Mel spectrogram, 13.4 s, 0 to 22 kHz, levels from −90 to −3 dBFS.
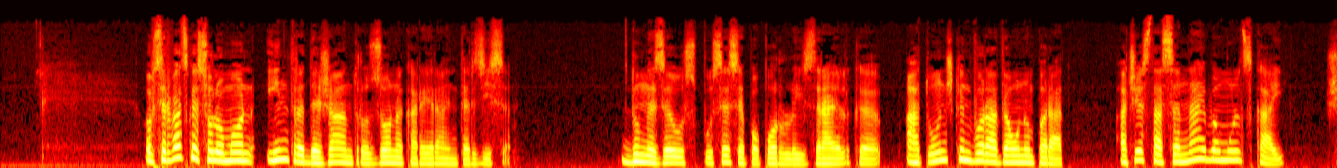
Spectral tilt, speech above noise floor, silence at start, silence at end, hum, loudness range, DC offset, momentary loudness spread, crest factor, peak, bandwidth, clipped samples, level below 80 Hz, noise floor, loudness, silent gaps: -6.5 dB/octave; 44 dB; 1.45 s; 0 s; none; 4 LU; under 0.1%; 8 LU; 16 dB; -2 dBFS; 14.5 kHz; under 0.1%; -50 dBFS; -60 dBFS; -17 LUFS; none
